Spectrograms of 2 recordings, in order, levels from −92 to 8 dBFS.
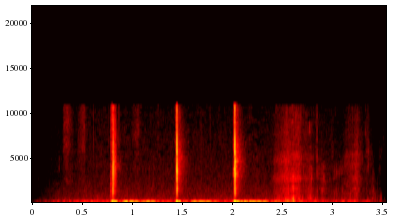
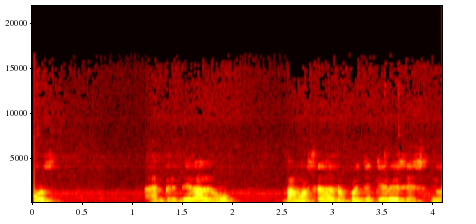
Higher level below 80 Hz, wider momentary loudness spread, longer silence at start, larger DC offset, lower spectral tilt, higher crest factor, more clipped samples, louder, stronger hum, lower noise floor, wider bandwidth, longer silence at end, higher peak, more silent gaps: first, -36 dBFS vs -64 dBFS; first, 23 LU vs 10 LU; first, 0.45 s vs 0 s; neither; second, -2 dB/octave vs -7.5 dB/octave; first, 30 dB vs 20 dB; neither; second, -33 LUFS vs -21 LUFS; neither; about the same, -57 dBFS vs -56 dBFS; second, 11.5 kHz vs 15.5 kHz; first, 0.3 s vs 0 s; about the same, -2 dBFS vs -2 dBFS; neither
